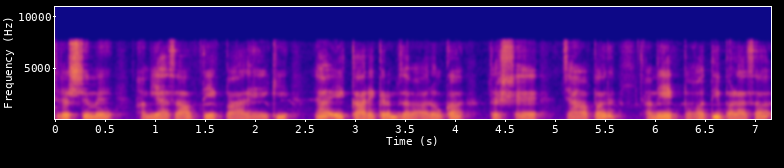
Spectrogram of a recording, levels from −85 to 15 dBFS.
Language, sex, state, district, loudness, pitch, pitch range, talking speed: Hindi, male, Bihar, Madhepura, -19 LUFS, 110 Hz, 105-125 Hz, 220 wpm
